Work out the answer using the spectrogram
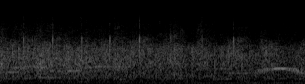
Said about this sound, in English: Clap your hands all over the building in Jesus' name.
